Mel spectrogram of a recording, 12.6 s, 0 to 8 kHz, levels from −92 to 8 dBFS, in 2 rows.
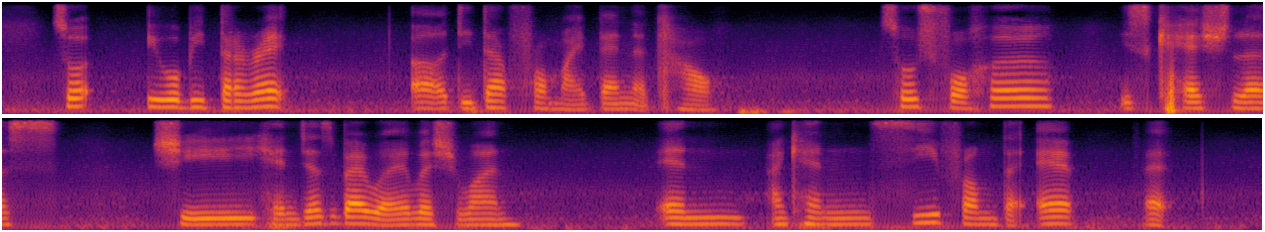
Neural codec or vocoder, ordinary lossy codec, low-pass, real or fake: codec, 24 kHz, 0.9 kbps, WavTokenizer, large speech release; none; 7.2 kHz; fake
